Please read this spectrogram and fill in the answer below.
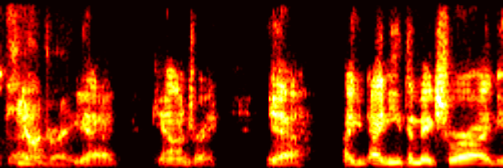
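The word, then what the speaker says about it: K'Andre: there be a problem or i'm sorry it's k andre it's andre yeah andre yeah i need to make sure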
